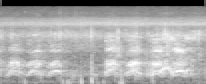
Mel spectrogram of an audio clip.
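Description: A dog making a quick run of short yips or whines, about four a second.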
